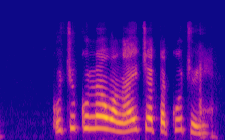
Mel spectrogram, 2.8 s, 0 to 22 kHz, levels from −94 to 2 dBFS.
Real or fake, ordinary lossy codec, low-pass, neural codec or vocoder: fake; Opus, 16 kbps; 10.8 kHz; codec, 24 kHz, 1.2 kbps, DualCodec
